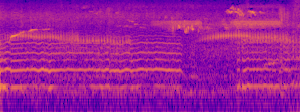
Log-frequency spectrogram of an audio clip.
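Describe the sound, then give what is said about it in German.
The thin, high whine of Rhine mosquitoes (Schnaken) at fishermen's huts by the Rhine drones continuously, wavering slightly in pitch, with a brief shift partway through before the buzzing carries on steadily to the end. “hätten uns hier in den traulichen Fischerhütten vielleicht mehr als billig angesiedelt, hätten uns nicht die entsetzlichen Rheinschnaken nach einigen Stunden wieder weggetrieben.”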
